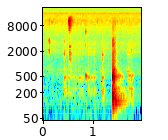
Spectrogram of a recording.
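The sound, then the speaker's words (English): Quiet wet mouth sounds and small clicks as someone drinks water, then one louder gulp of swallowing water about halfway through, fading quickly. No one speaks. “I'm going to get another drink of water.”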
